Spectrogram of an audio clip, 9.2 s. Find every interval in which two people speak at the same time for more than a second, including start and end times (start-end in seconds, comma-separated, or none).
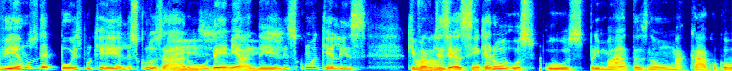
2.1-3.6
